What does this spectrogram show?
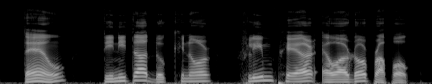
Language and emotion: Assamese, neutral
